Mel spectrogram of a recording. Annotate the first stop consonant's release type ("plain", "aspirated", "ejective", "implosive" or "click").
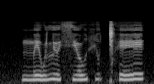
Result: click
